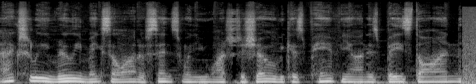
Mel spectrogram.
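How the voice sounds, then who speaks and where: There is noticeable background noise behind this speaker. A man at a medium pitch talks at a fairly quick pace. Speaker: cartoon reviewer. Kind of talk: video essay review narration.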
